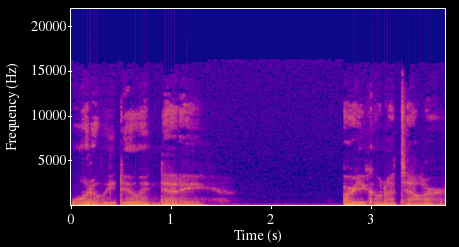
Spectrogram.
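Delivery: put-on girl's voice, very low, soft, hushed and creepy. Imitating a girl from a movie whose voice turns very low: imitating a girl's very low voice. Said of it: "her voice went from, like, a very high chipper to a very low".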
